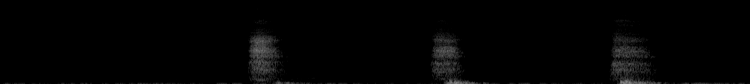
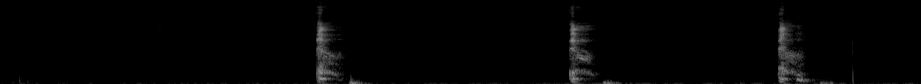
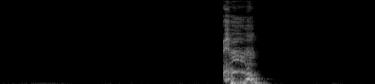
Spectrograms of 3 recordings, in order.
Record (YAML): exhalation_length: 7.5 s
exhalation_amplitude: 1568
exhalation_signal_mean_std_ratio: 0.39
three_cough_length: 9.2 s
three_cough_amplitude: 8227
three_cough_signal_mean_std_ratio: 0.22
cough_length: 3.8 s
cough_amplitude: 6987
cough_signal_mean_std_ratio: 0.25
survey_phase: beta (2021-08-13 to 2022-03-07)
age: 18-44
gender: Female
wearing_mask: 'No'
symptom_none: true
smoker_status: Current smoker (1 to 10 cigarettes per day)
respiratory_condition_asthma: false
respiratory_condition_other: false
recruitment_source: REACT
submission_delay: 1 day
covid_test_result: Negative
covid_test_method: RT-qPCR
